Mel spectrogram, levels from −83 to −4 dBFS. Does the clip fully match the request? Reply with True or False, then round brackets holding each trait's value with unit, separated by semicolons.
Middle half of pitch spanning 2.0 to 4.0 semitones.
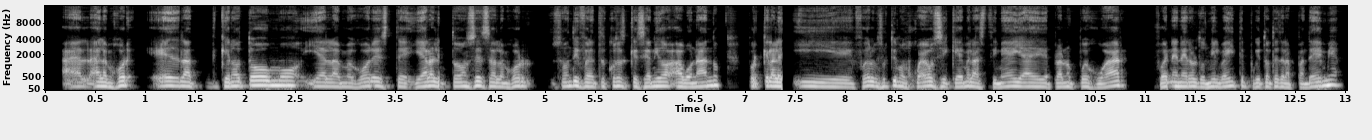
True (2.6 semitones)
